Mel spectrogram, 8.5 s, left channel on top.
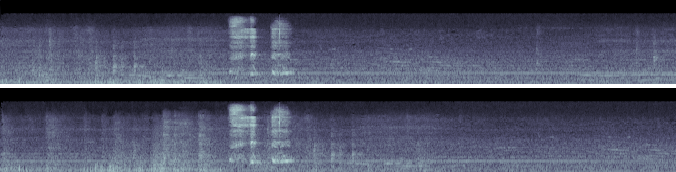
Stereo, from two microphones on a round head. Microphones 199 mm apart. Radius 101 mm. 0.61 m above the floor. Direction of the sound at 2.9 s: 30° right (ahead or behind).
